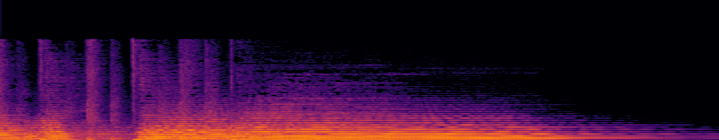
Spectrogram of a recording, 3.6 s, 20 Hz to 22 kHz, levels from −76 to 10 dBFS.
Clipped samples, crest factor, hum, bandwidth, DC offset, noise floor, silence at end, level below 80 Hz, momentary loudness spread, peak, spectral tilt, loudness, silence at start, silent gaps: under 0.1%; 14 dB; none; 16 kHz; under 0.1%; -38 dBFS; 0.35 s; -34 dBFS; 9 LU; -2 dBFS; -6 dB/octave; -13 LUFS; 0 s; none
